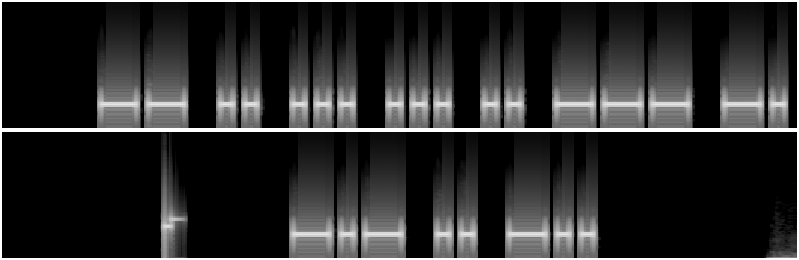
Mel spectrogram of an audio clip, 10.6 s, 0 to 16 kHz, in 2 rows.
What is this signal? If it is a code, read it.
Morse code, heard as a keyed tone, about 15 wpm, 700 Hz. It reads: MISSION KID
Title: Sentences from Top 1600 Words - New Word Drill Alt - 15wpm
